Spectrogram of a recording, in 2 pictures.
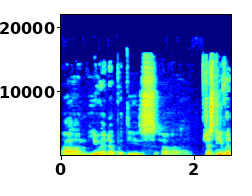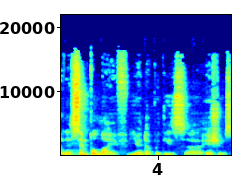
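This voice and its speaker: At a moderate pace, a man talks in a fairly low pitch with vocal fry, a dark, mellow tone and ordinary pitch variation. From Pakistan. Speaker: religious video commentator. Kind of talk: casual explanatory monologue. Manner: halting, many fillers.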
